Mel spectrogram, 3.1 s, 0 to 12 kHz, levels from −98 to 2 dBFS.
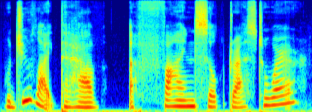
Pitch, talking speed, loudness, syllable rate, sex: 205 Hz, 210 wpm, -17 LUFS, 4.0 syllables/s, female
